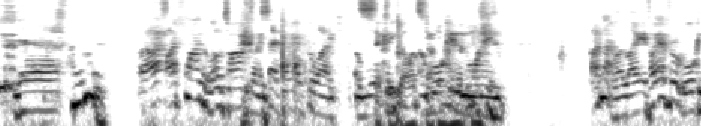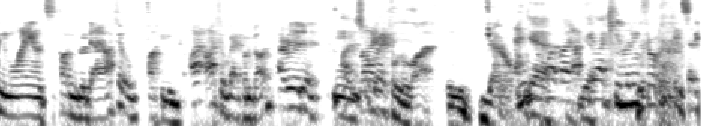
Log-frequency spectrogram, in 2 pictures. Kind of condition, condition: fault, poor sound quality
